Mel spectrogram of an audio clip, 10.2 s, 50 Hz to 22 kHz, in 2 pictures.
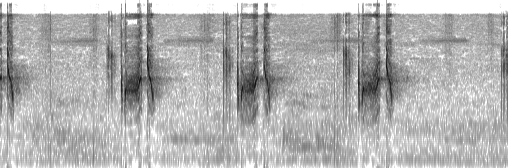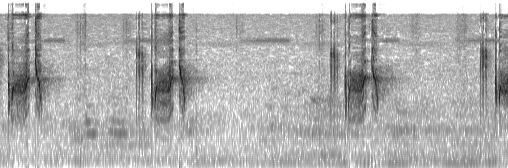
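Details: Bar-winged prinia song used to train birds to sing: short bright chirping bursts repeated roughly every 1.3 seconds, each a quick cluster of high sharp notes, over a quiet background.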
